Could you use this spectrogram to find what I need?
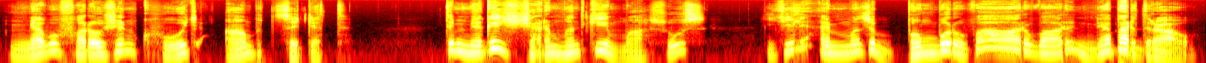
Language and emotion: Kashmiri, disgusted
